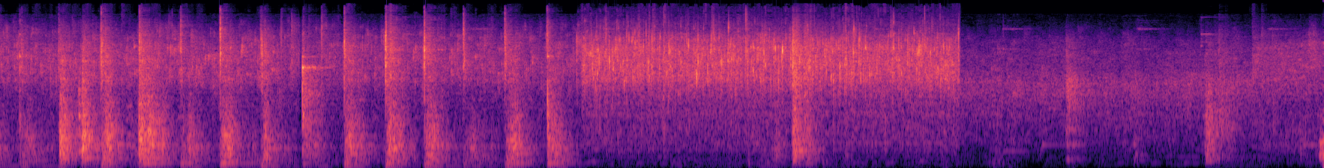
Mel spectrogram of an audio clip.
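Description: Chicken frying over medium heat in a pan, a steady sizzle with repeated scraping stir strokes early on, then continuous crackling that later fades somewhat quieter.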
